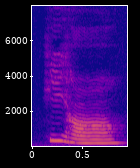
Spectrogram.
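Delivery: ordinary delivery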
